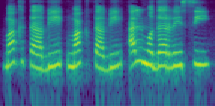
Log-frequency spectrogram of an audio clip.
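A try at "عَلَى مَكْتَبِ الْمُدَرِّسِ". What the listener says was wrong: मिलाए ना, मिला पढ़ना होता है। अल मुदरिसी क्यों पढ़नी है? मकतबिल मुदरिसी। जब भी अलिफ लाम आता है आपने मिलाना होता है। तभी तो वो शमसी कमरी वाला हमने पढ़ा है ना, वाला मसला आता है। तो मकतबिल मुदरिसी,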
